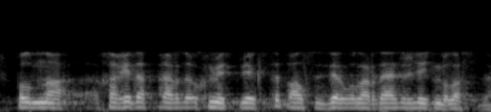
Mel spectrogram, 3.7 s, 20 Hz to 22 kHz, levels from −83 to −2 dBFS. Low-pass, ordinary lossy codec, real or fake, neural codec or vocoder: 7.2 kHz; AAC, 16 kbps; fake; vocoder, 44.1 kHz, 80 mel bands, Vocos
